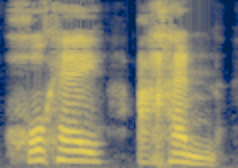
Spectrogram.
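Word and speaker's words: Jorge Allen: As the commentator once referred to him as, just to point out that that's his Argentine pronunciation of his name, but he was just going to call him George Allen for the rest of the game because he is of English parentage but was born in Argentina.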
